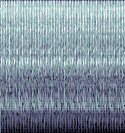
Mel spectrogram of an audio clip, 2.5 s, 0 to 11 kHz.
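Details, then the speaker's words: Range Rover Evoque 2.0 Ford turbo direct-injection engine: sharp, rapid metallic ticking over idle, steady after a throttle blip as it warms; variable valve timing phaser pulleys knocking. "Tá vendo? Se você colocar a mão bem aqui, ó, você sente ela batendo,"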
